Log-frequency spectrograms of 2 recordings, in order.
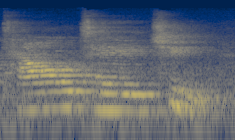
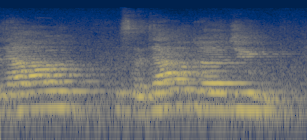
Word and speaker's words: Tao Te Ching: It looks like Tao Te Ching, but it's the Tao Te Ching.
